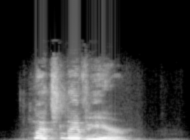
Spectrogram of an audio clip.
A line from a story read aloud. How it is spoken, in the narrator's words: cried Jessie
